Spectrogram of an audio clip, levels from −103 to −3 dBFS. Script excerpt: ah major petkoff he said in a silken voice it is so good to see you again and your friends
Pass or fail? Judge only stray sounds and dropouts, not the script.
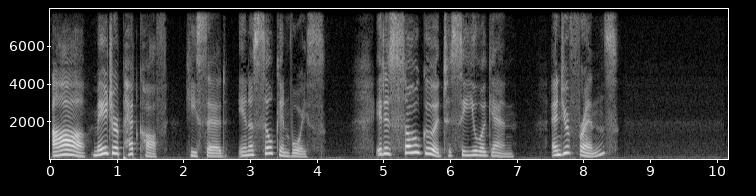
pass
